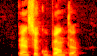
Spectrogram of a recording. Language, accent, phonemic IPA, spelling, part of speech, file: French, France, /pɛ̃s ku.pɑ̃t/, pince coupante, noun, LL-Q150 (fra)-pince coupante.wav
- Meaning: pair of wire cutters, cutting pliers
